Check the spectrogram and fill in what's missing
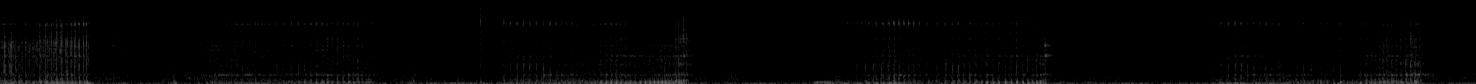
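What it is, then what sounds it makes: Plastic pop tube toy scratched along its ridges. Long nails scratch and run along the ridges of a long, hollow, pink corrugated plastic pop tube toy held in both hands. The result is a dense, rapid rattling rasp with a low, rumbling body and a bright, whistly edge. It comes in several sustained bursts separated by quieter stretches.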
